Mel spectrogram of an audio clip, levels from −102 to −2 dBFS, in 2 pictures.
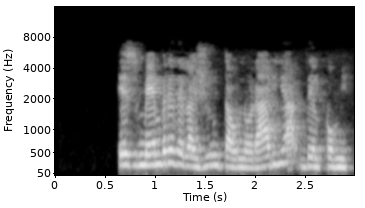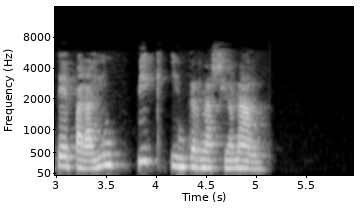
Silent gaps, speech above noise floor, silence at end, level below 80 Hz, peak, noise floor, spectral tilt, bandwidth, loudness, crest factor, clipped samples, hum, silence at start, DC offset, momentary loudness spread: none; over 73 dB; 0.9 s; -58 dBFS; -2 dBFS; under -90 dBFS; -7 dB/octave; 6.8 kHz; -17 LUFS; 16 dB; under 0.1%; none; 0.65 s; under 0.1%; 9 LU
